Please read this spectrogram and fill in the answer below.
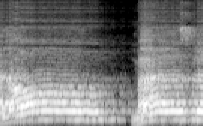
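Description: A man chanting in long, held melodic phrases into a microphone, in the drawn-out recitation style of a sermon. One phrase holds to just past a second in, and after a short break the next phrase begins.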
